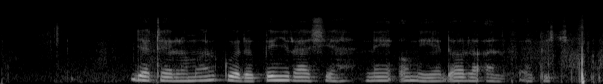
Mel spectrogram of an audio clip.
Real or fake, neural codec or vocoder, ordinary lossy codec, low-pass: real; none; none; none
